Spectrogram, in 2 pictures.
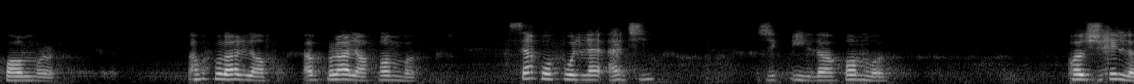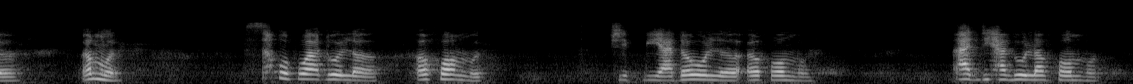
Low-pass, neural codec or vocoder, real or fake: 7.2 kHz; codec, 16 kHz in and 24 kHz out, 0.6 kbps, FocalCodec, streaming, 2048 codes; fake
